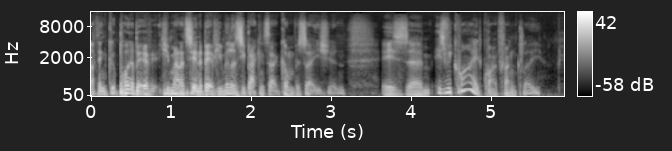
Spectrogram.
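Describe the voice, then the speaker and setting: A man talks very fast in a medium pitch, somewhat breathy. His intonation is lively. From northeast England. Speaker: business author. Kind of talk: casual interview conversation. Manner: halting, frequent repetitions.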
